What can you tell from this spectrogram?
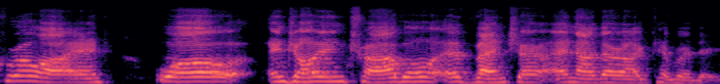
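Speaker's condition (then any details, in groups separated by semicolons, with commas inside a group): Cerebral palsy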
